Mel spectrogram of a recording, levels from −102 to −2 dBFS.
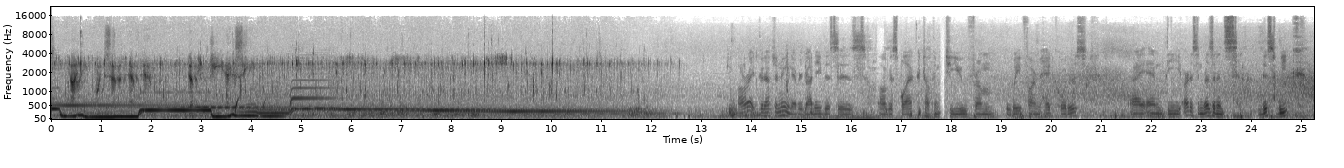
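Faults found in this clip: Nothing stood out on listening; no symptoms to log against any component for this recording.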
